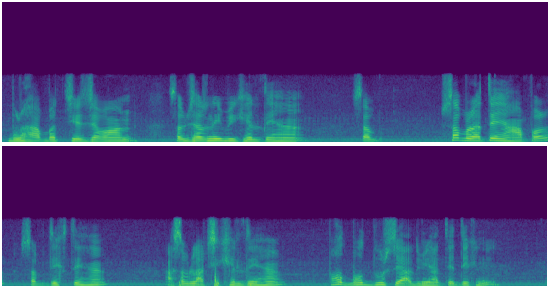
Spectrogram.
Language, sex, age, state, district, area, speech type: Urdu, female, 60+, Bihar, Supaul, rural, spontaneous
